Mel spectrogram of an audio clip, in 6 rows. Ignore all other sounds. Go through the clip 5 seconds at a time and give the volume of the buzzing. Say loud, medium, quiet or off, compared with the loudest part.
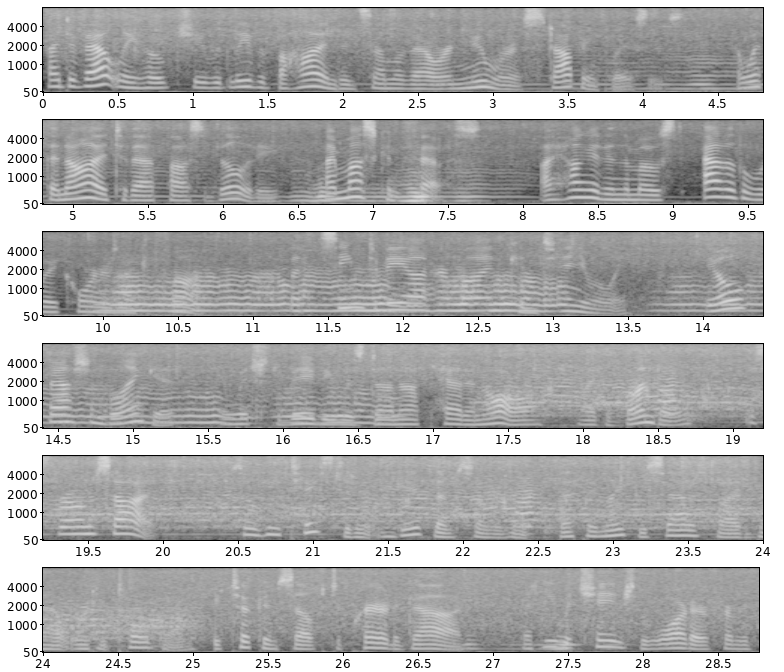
quiet, loud, loud, medium, medium, medium.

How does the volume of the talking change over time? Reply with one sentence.
The volume of the talking stays about the same.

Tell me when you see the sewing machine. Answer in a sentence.
The sewing machine can't be heard in this clip.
